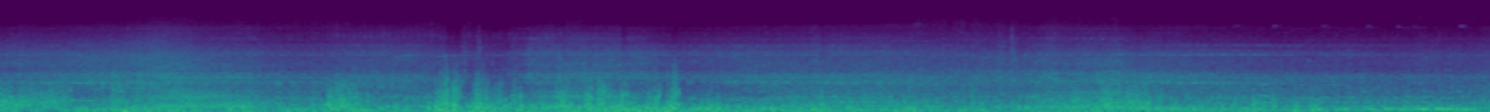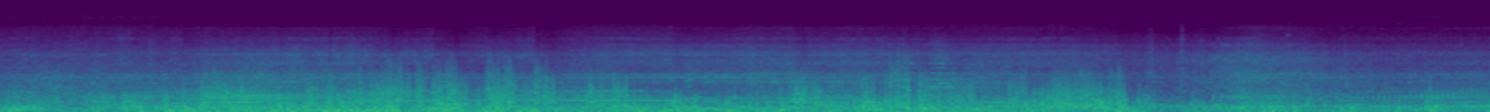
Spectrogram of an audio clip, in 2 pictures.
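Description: Motorcycle running steadily on the move, with road and wind noise.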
